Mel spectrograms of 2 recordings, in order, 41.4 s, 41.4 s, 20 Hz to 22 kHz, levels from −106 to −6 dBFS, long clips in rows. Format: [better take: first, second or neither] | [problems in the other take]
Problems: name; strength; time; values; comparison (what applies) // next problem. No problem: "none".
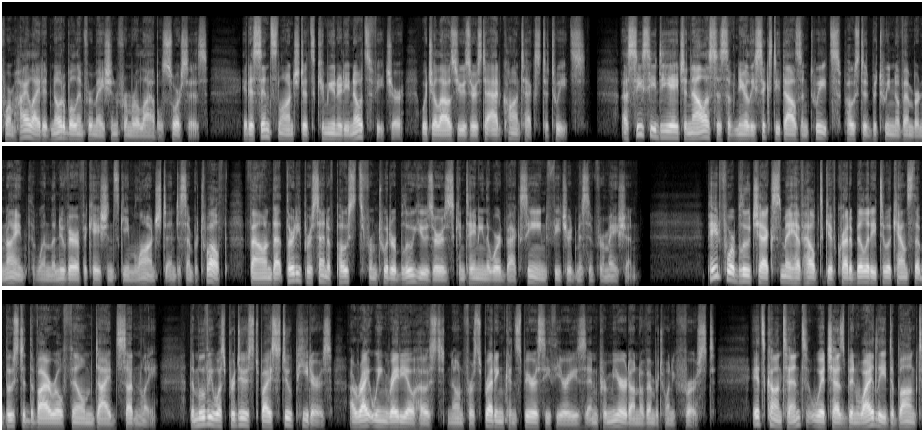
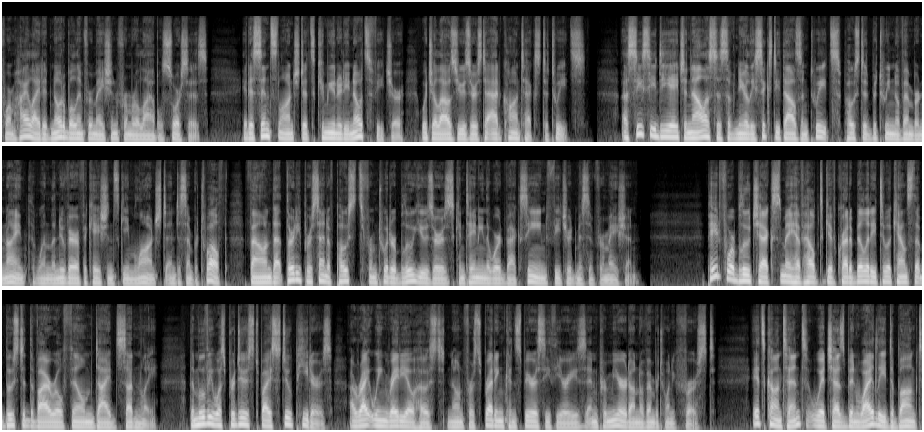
second | thin; very; fading below 350 Hz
